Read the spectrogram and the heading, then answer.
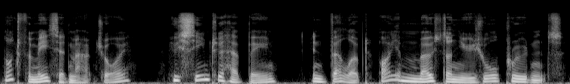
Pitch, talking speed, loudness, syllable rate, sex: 130 Hz, 170 wpm, -17 LUFS, 5.2 syllables/s, male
